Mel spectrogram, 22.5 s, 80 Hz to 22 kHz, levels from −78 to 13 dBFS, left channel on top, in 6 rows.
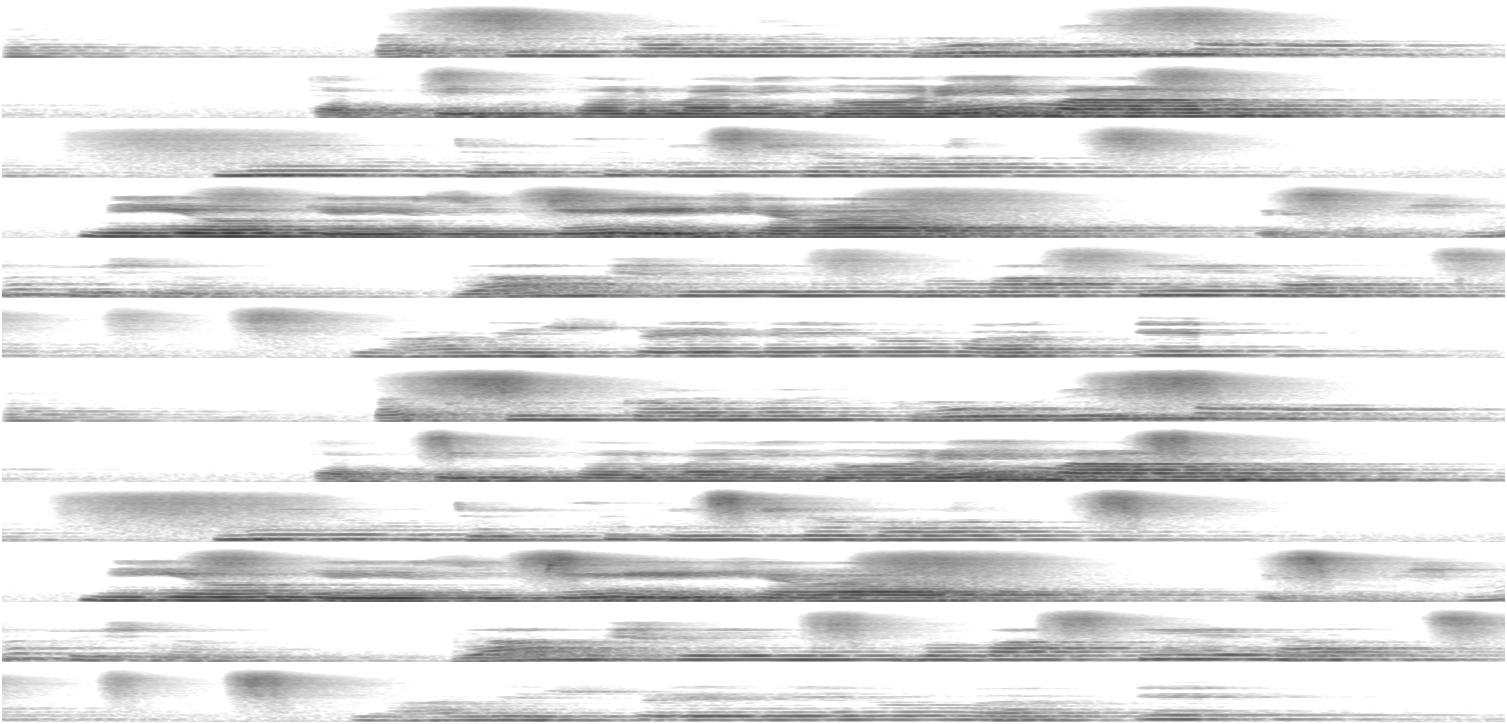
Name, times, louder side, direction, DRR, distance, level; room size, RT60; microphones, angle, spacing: voice 1, 0.9-3.5 8.0-10.4 14.7-15.6 16.2-18.5, right 1 dB, 15° right, 2 dB, 0.7 m, -28 dB
sound 1, 1.0-1.4 2.7-3.1 4.8-4.9 6.6-6.8 7.7-8.3 9.3-9.4 10.2-10.4 11.7-12.0 12.5-12.8 13.4-13.9 14.4-14.6 17.0-17.2 17.6-17.8 18.6-18.8 19.0-19.5, right 7 dB, 85° right, 0.8 m, -28 dB
voice 2, 4.5-6.9 11.5-13.7 14.4-14.5, left 2 dB, 20° left, 4 dB, 0.7 m, -18 dB
voice 3, 19.7-21.8, left 2 dB, 60° left, 6 dB, 0.5 m, -30 dB
6.3 x 4.8 x 5.5 m, 1.3 s
head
